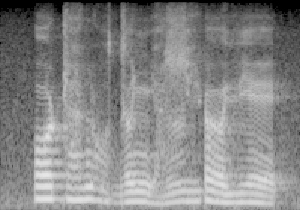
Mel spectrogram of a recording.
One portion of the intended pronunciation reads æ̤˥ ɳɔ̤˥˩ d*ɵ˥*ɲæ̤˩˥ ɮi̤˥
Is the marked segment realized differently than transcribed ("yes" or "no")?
no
